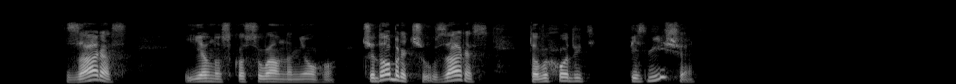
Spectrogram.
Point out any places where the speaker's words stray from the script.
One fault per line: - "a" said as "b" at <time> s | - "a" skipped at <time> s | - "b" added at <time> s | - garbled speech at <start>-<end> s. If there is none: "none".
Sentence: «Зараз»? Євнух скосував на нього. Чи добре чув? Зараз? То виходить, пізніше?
none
